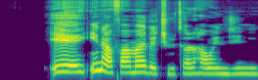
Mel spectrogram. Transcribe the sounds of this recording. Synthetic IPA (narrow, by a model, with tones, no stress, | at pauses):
ʔɛ˦ʔɪ˦naː˨ɸaː˦maː˦da˨t͡ʃuː˦tɐ˦rɦa˦wɐ˦nd͡ʒɪ˦niː˦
